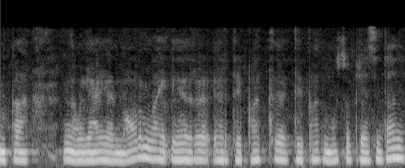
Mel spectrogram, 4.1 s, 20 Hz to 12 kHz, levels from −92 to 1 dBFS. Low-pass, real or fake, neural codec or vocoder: 7.2 kHz; fake; codec, 16 kHz, 4 kbps, FreqCodec, smaller model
